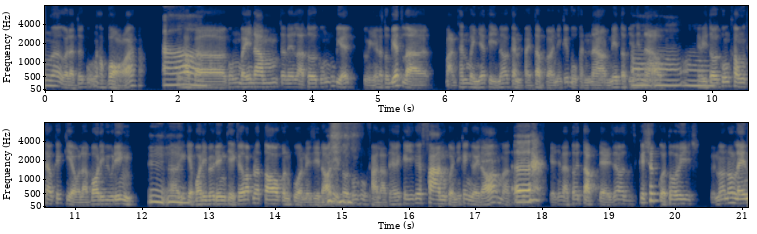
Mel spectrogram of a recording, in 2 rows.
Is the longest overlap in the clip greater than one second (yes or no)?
no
